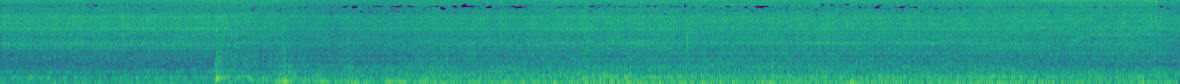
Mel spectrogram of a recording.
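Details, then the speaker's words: Gas furnace on a no-heat call, after fixing an error code and reversed power supply polarity: inducer motor kicks in, slight click, igniter glows, soft ignition thump, then flame and steady low rumble of inducer and blower; normal furnace operation. "my inducer motor just kicked in next you'll hear a slight click my igniter is glowing and now my flame should turn on"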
